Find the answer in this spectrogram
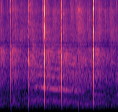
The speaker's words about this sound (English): Okay, there it is. Stand up, sir. Everybody, applaud this young man.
